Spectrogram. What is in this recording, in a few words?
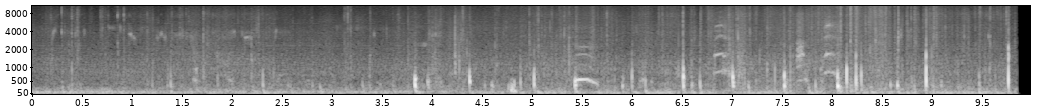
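continuous soft pigeon cooing; farmer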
